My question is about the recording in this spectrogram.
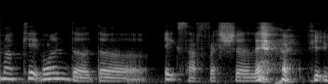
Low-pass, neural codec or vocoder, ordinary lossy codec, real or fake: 7.2 kHz; none; none; real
